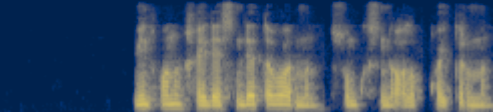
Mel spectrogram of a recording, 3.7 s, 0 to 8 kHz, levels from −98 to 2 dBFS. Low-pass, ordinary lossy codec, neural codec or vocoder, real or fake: 7.2 kHz; Opus, 64 kbps; none; real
